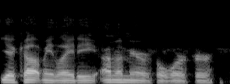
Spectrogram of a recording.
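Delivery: dry, expressionless, low, flat deadpan delivery. Voicing a character answering a lady in a game scene: deadpan. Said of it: "look at her deadpan and just go".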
